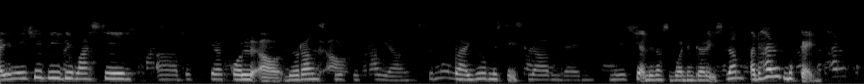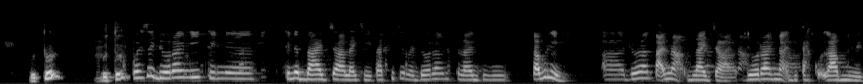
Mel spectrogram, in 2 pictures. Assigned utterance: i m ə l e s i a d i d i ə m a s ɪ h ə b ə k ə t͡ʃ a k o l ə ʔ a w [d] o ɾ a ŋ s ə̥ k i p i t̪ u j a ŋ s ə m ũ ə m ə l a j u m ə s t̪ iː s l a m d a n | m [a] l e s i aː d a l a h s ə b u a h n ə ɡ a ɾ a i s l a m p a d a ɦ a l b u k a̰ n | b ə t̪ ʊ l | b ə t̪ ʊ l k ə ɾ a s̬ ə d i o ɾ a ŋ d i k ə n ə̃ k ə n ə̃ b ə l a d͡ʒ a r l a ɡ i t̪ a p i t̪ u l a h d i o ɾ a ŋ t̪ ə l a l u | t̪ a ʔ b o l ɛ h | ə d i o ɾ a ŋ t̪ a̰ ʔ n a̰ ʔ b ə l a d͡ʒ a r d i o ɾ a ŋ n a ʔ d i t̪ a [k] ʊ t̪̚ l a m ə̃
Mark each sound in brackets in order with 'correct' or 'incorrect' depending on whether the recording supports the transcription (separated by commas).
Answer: correct, incorrect, correct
